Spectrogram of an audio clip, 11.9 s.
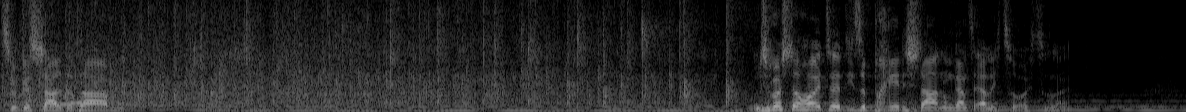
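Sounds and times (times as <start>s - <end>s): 
applause: 0.0s - 7.6s
speech: 0.1s - 1.5s, 7.6s - 10.8s.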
